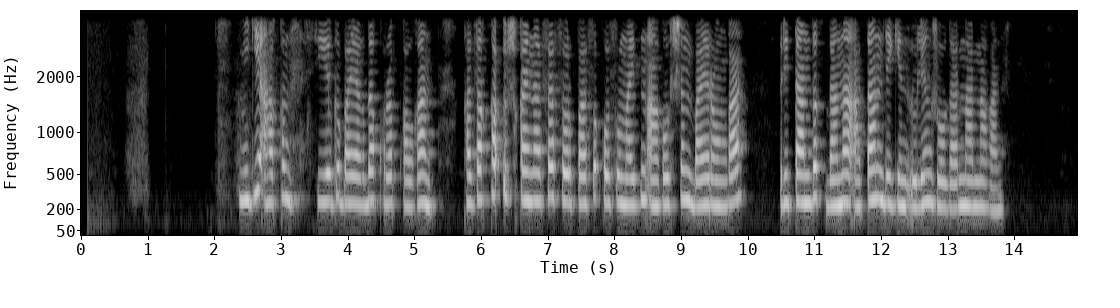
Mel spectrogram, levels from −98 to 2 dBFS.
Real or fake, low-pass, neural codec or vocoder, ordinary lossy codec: real; 3.6 kHz; none; none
